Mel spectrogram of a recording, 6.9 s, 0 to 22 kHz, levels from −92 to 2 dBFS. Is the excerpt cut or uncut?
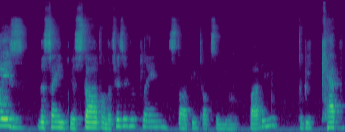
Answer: cut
